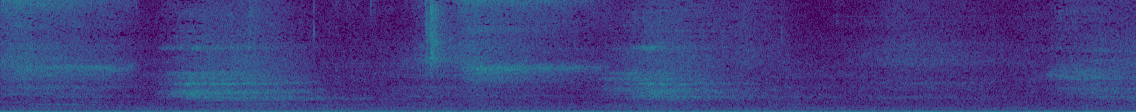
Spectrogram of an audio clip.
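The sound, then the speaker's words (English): Slow, deep yoga breathing during a yoga flow, with long airy inhales and exhales, about four hissy breaths spaced a few seconds apart over a steady low background hum, with no talking. “Take one more breath.”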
